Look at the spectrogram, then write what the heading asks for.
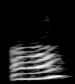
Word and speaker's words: un: Un is one, it's nasal.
